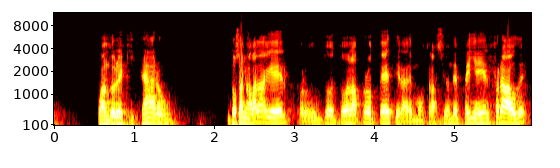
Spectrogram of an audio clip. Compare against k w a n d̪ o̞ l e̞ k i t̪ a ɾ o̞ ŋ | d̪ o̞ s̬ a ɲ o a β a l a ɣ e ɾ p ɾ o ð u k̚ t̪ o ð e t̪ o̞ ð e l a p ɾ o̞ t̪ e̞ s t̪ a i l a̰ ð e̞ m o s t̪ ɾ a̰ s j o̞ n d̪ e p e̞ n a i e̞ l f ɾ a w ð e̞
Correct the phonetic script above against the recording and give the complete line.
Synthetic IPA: k w a n d̪ o̞ l e̞ k i t̪ a ɾ o̞ ŋ | d̪ o̞ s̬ a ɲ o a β a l a ɣ e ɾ p ɾ o ð u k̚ t̪ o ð e t̪ o̞ ð a l a p ɾ o̞ t̪ e̞ s t̪ a i l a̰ ð e̞ m o s t̪ ɾ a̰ s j o̞ n d̪ e p e̞ ɲ a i e̞ l f ɾ a w ð e̞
